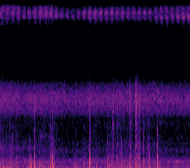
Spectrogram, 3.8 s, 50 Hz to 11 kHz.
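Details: About 5-month-old TriCaster Mini: quiet hum with irregular sharp ticks, a few per second, as if something is caught in the fan, started two or three weeks ago; source not confirmed.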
